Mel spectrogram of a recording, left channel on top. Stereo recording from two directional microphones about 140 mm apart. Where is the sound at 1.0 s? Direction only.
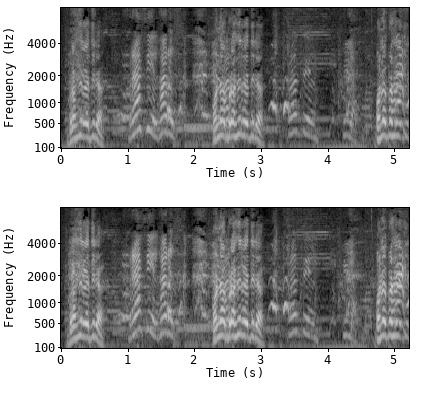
20° left (ahead or behind).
